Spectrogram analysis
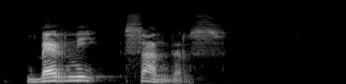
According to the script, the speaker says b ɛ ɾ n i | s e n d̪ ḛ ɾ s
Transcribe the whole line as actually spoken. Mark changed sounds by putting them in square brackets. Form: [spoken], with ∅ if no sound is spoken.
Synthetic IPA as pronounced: b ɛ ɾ n i | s [a] n d̪ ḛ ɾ s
